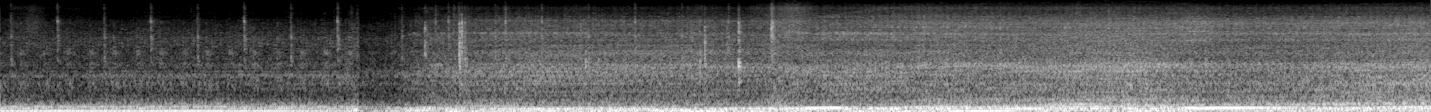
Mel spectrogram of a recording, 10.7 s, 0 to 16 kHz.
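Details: Ford F250 7.3 Powerstroke diesel on the highway at about 58 mph after injector replacement, pressure around 2800 psi, oil and trans temps good: steady, even low diesel drone with road rumble, no knocks or misses; healthy.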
